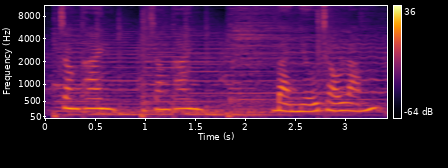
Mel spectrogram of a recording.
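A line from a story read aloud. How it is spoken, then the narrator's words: Old woman's tender whisper. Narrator (Vietnamese): Bà thì thầm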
